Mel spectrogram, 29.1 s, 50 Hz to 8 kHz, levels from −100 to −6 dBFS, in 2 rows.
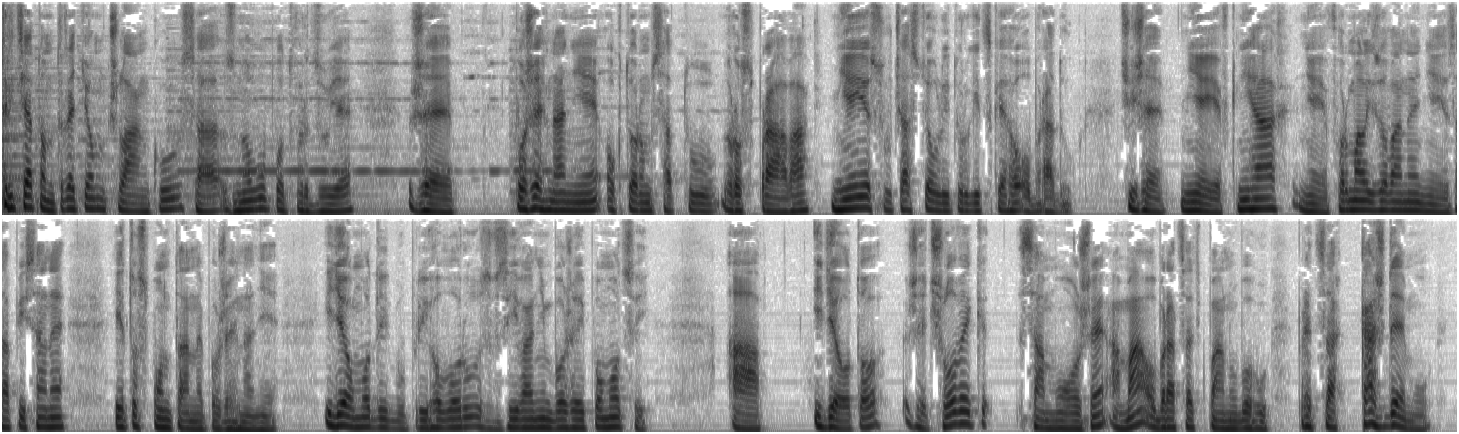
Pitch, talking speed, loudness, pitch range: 120 Hz, 115 wpm, -21 LUFS, 110-135 Hz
